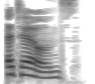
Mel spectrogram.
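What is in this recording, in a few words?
"atones", English, uk British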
